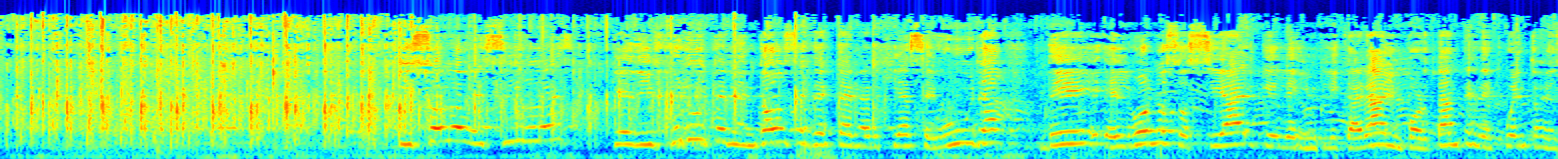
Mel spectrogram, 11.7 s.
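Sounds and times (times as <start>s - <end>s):
audience clapping at a public celebration event: 0.0s - 6.7s
speech: 4.6s - 11.6s.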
